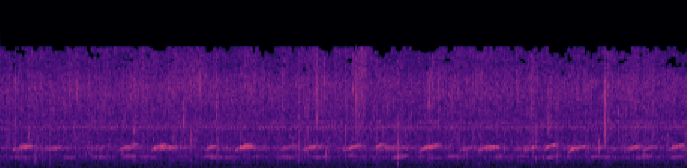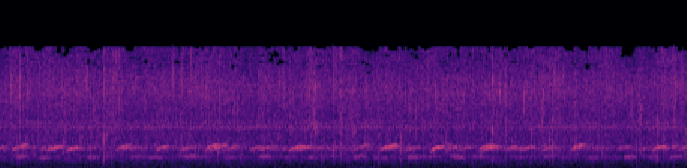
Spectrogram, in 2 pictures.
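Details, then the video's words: Coqui frogs calling in a chorus during a tropical rain shower on the Big Island of Hawaii; many overlapping two-note chirps, a lower note sweeping up to a higher whistled one, repeated constantly, with steady rain patter and drips. "Tropical Rain & Coqui"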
